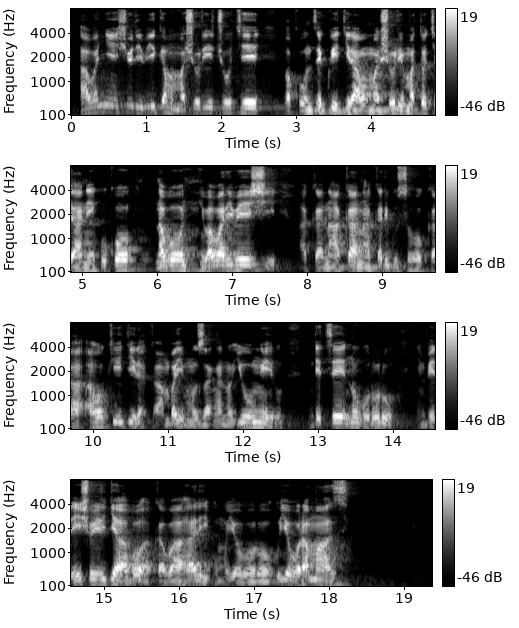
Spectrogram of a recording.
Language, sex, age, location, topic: Kinyarwanda, male, 18-24, Nyagatare, education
